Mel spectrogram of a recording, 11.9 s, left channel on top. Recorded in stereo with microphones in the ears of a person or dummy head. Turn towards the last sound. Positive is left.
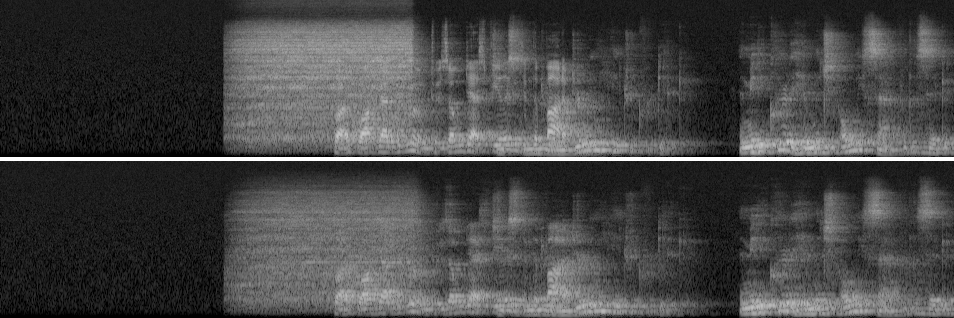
turn(degrees=35)  # may be behind; listen again after turning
